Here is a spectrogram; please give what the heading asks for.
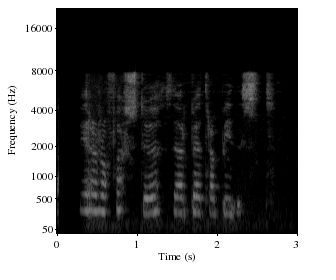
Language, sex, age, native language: Icelandic, female, 11, Icelandic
